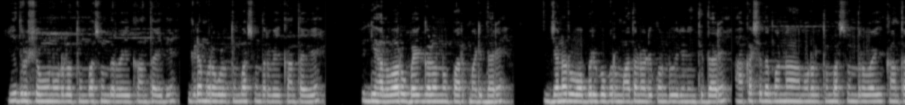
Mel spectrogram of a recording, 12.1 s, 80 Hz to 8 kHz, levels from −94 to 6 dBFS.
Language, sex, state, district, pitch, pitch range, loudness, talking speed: Kannada, male, Karnataka, Chamarajanagar, 190 Hz, 185-190 Hz, -26 LUFS, 155 wpm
